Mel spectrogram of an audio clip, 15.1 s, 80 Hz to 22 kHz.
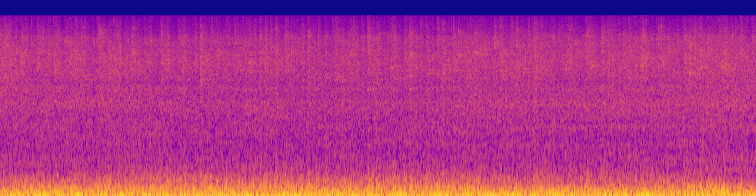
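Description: The Scarab race car's 377-cubic-inch small-block Chevy V8 runs at a steady speed on a chassis dyno: a loud, even, low rumble with no revving.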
